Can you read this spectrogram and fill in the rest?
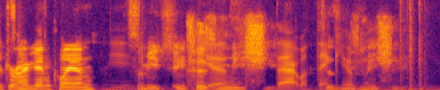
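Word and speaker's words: Tzimisce: yes, Tizmishi.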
